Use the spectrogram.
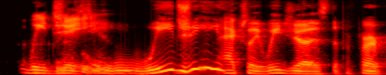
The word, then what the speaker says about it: Ouija: on tonight's episode we watched Ouija Ouija Ouija actually Ouija is the preferred pronunciation by who no one on the dictionaries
